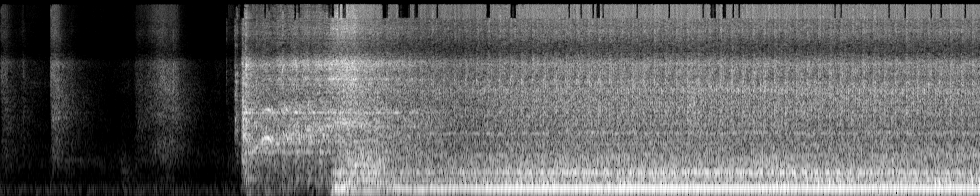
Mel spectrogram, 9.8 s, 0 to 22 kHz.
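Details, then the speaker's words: Alfa Romeo GTV under restoration, 11-year-old fuel, after refitting a part found held by only one bolt: starter whirrs briefly, engine catches and settles into a steady, even idle with no knocks or misses. First start, normal. "yay, finally at long last, the engine lives."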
